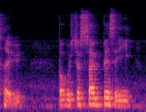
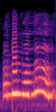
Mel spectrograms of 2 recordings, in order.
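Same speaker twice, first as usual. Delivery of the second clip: very high, loud squeak; put-on high-pitched voice, loud; 9 dB louder than usual. Shown as a demonstration. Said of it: "do a high voice".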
